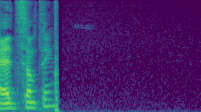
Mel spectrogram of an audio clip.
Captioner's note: speaking French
